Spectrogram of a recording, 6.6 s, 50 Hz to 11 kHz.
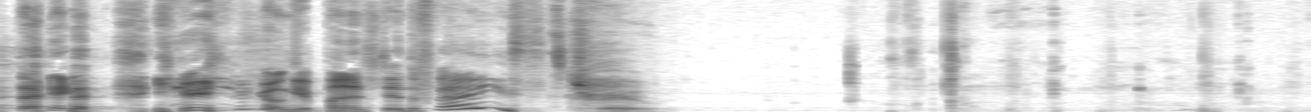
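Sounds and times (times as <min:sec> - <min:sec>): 
laughter: 0:00.0 - 0:01.5
speech: 0:00.0 - 0:03.4
crunchy chewing of candy: 0:04.2 - 0:06.5.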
